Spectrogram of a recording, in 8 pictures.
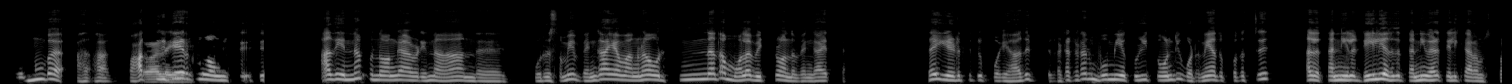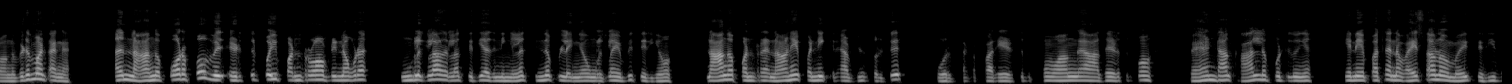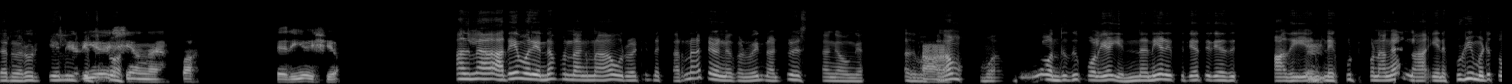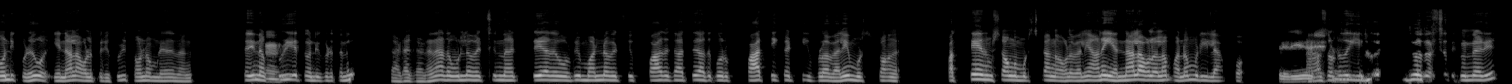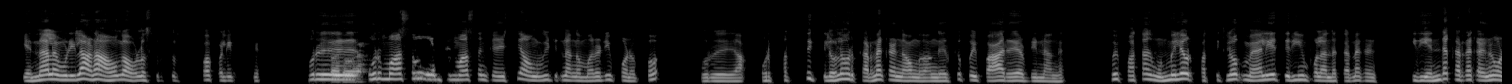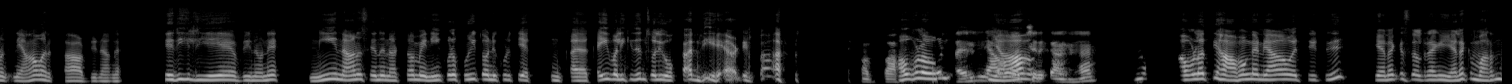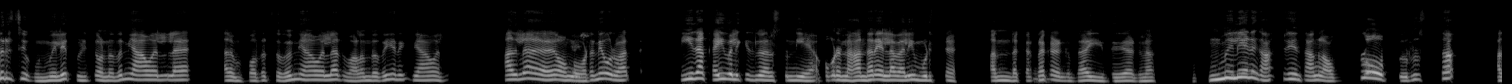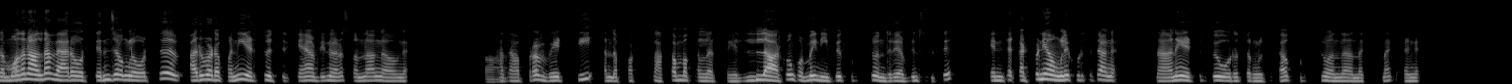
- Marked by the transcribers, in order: in English: "டெய்லி"; surprised: "பெரிய விஷயங்க, அப்பா! பெரிய விஷயம்"; laughing while speaking: "அதுல, அதேமாரி என்ன பண்ணாங்கன்னா, ஒரு வாட்டி இந்த கருணக்கிழங்க கொண்டுபோய் நட்டு வச்சிட்டாங்க அவங்க"; unintelligible speech; other background noise; laughing while speaking: "இது எந்த கருணக்கிழங்கு உனக்கு ஞாபகம் … எனக்கு ஞாபகம் இல்ல"; surprised: "அவ்வளோ பெருசா!"; "விட்டு" said as "ஒத்து"
- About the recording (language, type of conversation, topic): Tamil, podcast, முதியோரின் பங்கு மற்றும் எதிர்பார்ப்புகளை நீங்கள் எப்படிச் சமாளிப்பீர்கள்?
